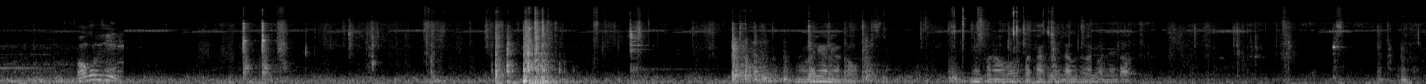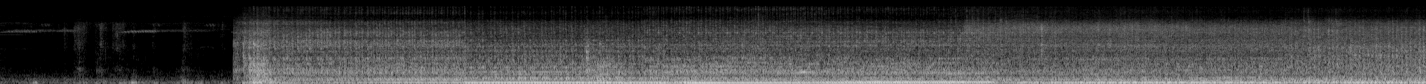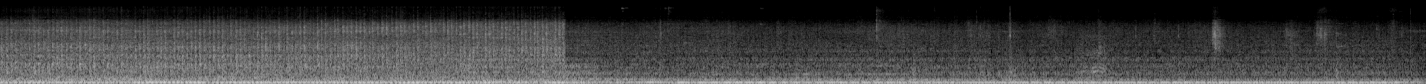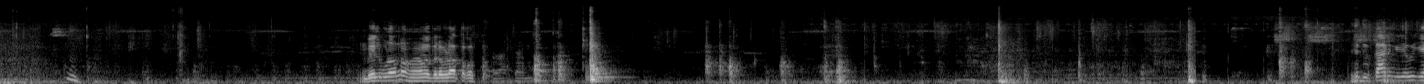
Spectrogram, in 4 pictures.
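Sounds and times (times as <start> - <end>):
heavy machinery diesel engine rumbling: 0.0 - 1.2, 16.6 - 43.6.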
